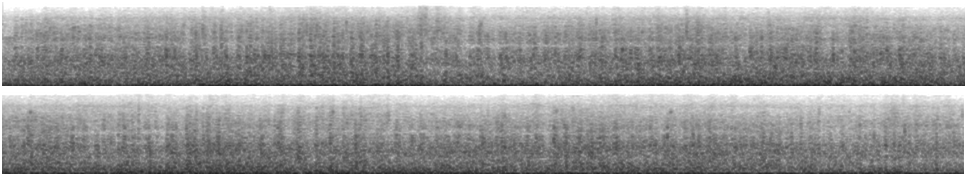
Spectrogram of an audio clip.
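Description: Mountain bike riding fast down a dirt trail: tyre roar and wind rushing over the camera's microphone make a loud, steady rumbling rush.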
